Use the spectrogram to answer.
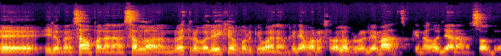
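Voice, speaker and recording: A man speaks with a Uruguayan accent at a very fast pace. He leaves hardly any pauses. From Uruguay (Punta del Este). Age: 20s. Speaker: tech startup founder. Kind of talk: interview. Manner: halting, many fillers.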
